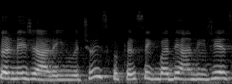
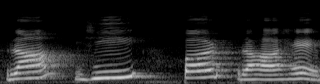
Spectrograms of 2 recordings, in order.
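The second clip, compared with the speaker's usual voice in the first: ही को ज़ोर देकर और धीरे बोलें; "राम ही" के बाद रुककर, ही पर बल; stress on ही; much slower than usual. Shown as a demonstration. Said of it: "ही वाला जो शब्द है इस पे थोड़ा सा जोर". (ही शब्द पर ज़ोर, धीमी गति)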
